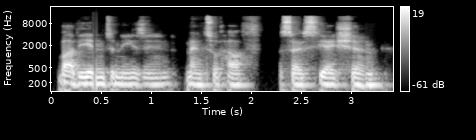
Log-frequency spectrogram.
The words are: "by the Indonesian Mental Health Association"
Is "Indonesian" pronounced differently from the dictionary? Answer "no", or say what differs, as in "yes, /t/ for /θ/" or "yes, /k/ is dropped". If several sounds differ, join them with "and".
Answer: yes, /z/ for /ʒ/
